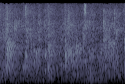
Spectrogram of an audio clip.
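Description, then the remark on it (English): A group claps for a boy in a steady, dense burst of applause lasting a moment or two, a bright crackling patter of many hands at an even, moderate level with no voices over it. “Should we give him a big clap?”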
